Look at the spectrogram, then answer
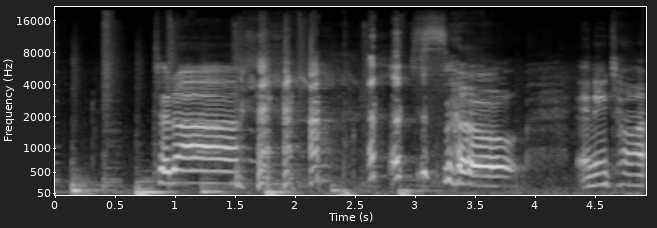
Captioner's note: laughs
